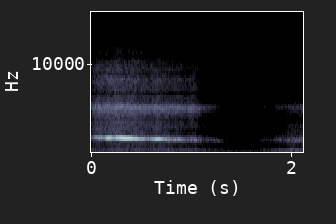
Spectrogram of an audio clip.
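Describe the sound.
A voice imitates a man's squeaky whistling nose as he breathes out: a thin, high nasal whistle, a sustained wavering tone lasting about a second, fading out, then starting faintly again after a brief pause.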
